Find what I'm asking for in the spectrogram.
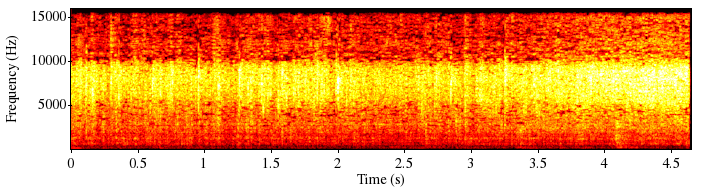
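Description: Onion paste with cumin, ginger and green chilli paste sizzles in a pan for a tilapia curry, a steady close frying hiss that grows a little louder toward the end.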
